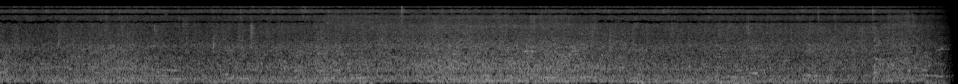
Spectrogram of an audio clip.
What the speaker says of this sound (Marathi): आणि आता एक छान मुसळधार पाऊस पडलेला आहे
